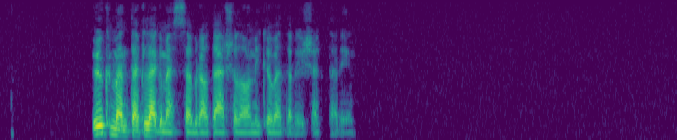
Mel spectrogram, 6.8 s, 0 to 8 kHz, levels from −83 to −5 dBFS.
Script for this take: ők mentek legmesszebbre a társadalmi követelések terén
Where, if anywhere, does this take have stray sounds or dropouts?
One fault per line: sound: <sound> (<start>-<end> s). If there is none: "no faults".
no faults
